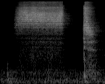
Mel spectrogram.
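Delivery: ST as voiceless hiss and tap; long s, then a crisp t, no vowel; sounding out. Shown as a demonstration. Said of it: "Then I heard a t".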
